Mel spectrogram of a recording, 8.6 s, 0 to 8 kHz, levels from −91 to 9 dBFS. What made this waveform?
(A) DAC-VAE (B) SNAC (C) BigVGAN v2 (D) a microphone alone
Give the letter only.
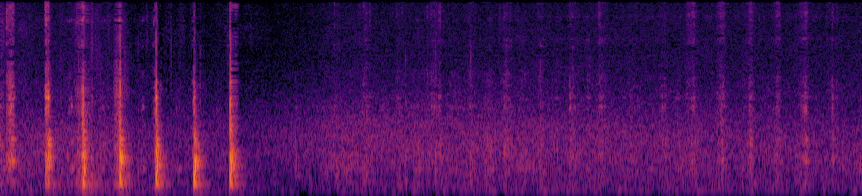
D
